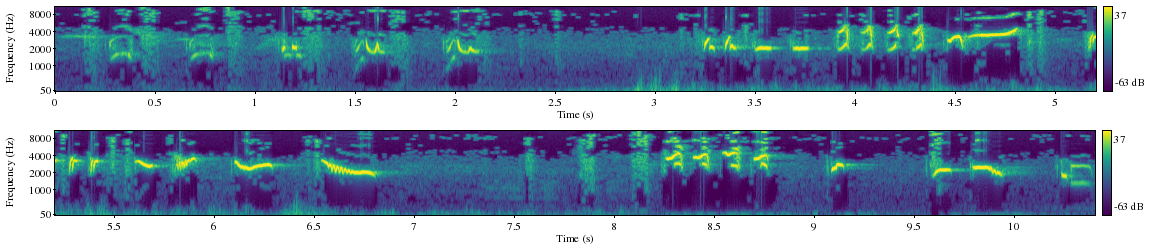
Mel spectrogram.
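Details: Leafbird lure sound used for trapping, clear and loud: a rapid series of sharp whistled and chirped notes, some quick rising and falling slurs, delivered in bursts with short pauses, plus faint low rustling underneath.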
